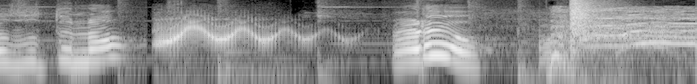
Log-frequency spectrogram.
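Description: Cartoon-style comedy sound effects: a warbling wobble in pitch, then a short falling boing-like swoop, and a sharp hit just before the end.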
